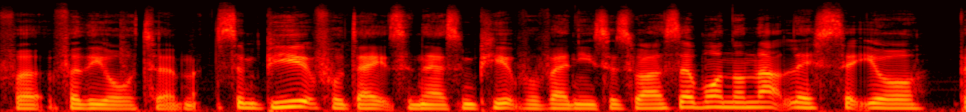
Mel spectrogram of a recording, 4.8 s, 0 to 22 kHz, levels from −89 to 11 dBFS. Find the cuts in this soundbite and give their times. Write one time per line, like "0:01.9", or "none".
0:01.0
